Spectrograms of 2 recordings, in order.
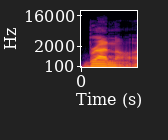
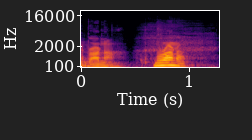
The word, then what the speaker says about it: Branagh: Branagh. Okay, I was going to say Branagh.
